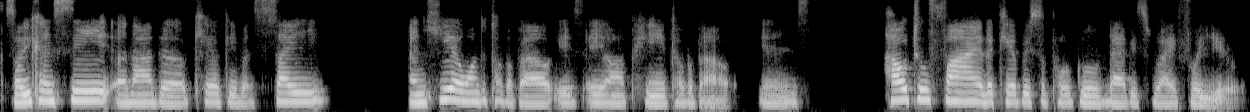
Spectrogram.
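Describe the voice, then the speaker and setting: A middle-aged woman whose first language is Chinese, giving an informal presentation in a halting, hesitant way with many pauses. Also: medium pitch, gravelly, warm tone, no room sound, low-quality recording. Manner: halting, hesitant, frequent pauses mid-sentence. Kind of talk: informal presentation with screen share.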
